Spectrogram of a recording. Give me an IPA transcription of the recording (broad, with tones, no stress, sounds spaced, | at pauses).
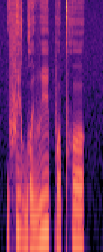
f i˦˨ ɡʷ i˨ β i˦ p ʊ˨ pʰ ʊ˦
